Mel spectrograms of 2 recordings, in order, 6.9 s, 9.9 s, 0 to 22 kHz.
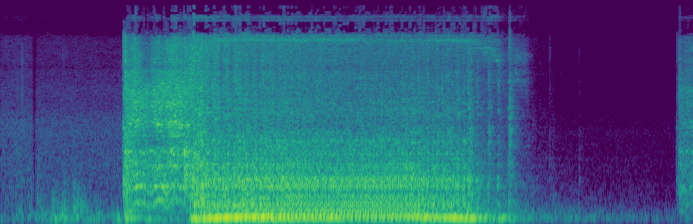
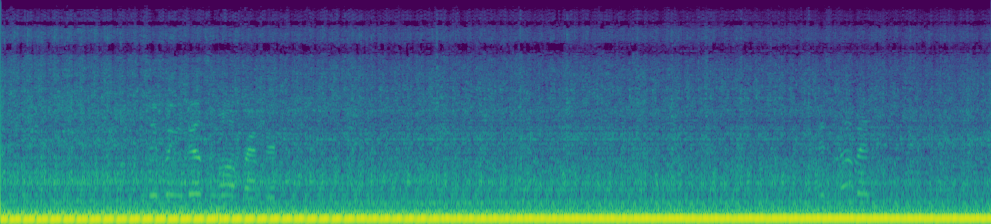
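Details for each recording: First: Mildly built 351 Windsor swapped into 1980 Ford F-150, carbureted, after oil change: starter spins engine evenly about four seconds, never fires; owner suspects fuel pump not working, crank no start. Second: Mildly built 351 Windsor (small cam, roller rockers, gear-drive timing) in 1980 Ford F-150: deep even idle rumble, strong steady beat, no stumbles; healthy.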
